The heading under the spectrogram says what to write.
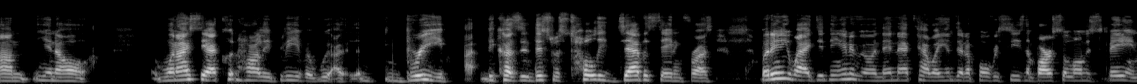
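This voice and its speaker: The sound is dry and close, with no echo. Speech moves at a fairly quick pace with ordinary pitch variation. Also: woman. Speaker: business loan broker. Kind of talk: interview. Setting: remote call. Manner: loud; halting.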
